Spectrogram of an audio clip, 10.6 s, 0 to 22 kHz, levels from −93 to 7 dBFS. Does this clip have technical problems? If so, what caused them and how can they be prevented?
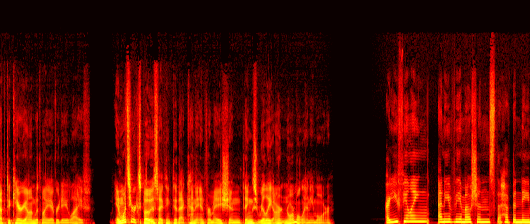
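No, there's nothing technically wrong to hear in this speech clip, so there's nothing here that needs fixing or preventing.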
